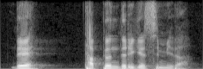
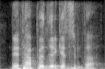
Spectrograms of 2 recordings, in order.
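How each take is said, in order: First: It is said at a steady, firm pace. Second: It is said quickly and hurriedly.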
